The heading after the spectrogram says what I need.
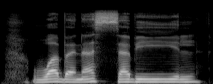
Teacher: That little bounce on the b, that's our qalqalah rule in action.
